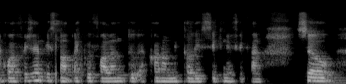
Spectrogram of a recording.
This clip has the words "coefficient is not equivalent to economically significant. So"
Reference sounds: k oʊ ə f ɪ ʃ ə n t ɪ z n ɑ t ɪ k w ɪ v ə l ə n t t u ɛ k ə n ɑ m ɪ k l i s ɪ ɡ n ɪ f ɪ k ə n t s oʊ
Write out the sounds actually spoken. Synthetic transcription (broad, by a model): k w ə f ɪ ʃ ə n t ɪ s n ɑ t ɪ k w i f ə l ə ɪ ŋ t u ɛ k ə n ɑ m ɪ k l i s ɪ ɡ n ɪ f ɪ k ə n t s oʊ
